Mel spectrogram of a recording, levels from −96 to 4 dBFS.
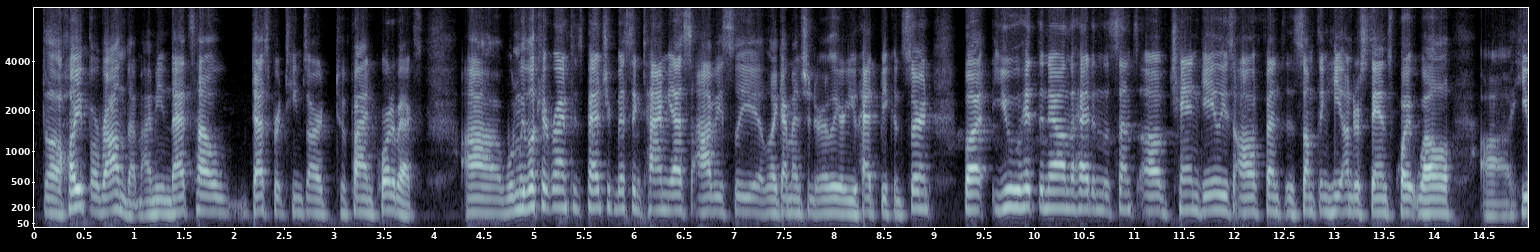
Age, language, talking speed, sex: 20-39, English, 230 wpm, male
